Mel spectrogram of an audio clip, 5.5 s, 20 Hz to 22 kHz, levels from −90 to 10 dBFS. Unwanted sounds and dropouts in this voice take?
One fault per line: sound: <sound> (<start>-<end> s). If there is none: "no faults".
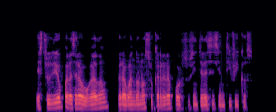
no faults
